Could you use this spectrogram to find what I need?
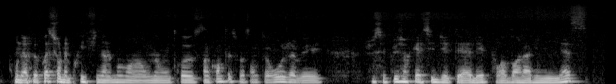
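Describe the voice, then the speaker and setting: A fairly low-pitched man at a very fast pace, with fairly even intonation. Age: 20s. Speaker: computer hobbyist. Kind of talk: casual chat. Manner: halting.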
